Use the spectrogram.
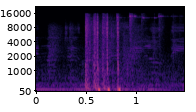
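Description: Submachine gun fire from a cartel sicario outside a lab in Ghost Recon Wildlands: a short, sharp burst of three or four loud, close shots rising out of quiet background ambience.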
